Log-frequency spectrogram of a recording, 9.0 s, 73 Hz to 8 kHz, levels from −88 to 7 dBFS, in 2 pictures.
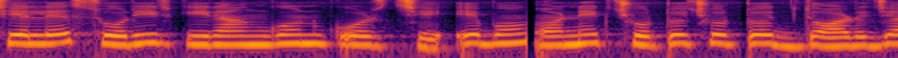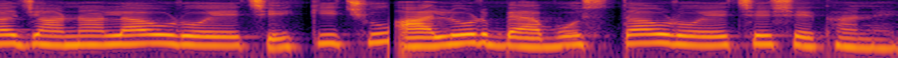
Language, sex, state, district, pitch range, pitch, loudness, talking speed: Bengali, female, West Bengal, Jalpaiguri, 210-240 Hz, 225 Hz, -19 LUFS, 105 wpm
